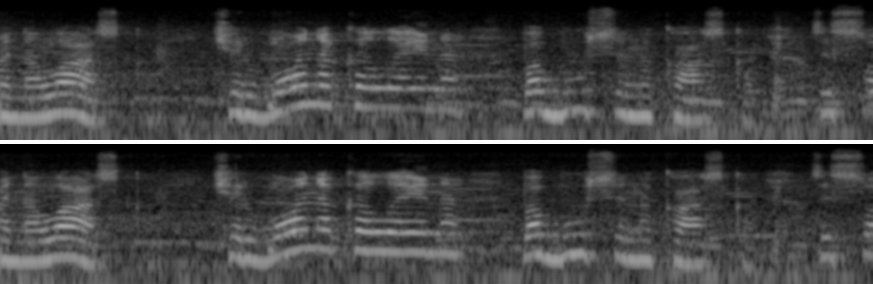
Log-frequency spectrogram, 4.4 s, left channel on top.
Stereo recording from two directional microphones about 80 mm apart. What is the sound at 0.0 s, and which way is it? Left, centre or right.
A child's voice, right.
